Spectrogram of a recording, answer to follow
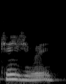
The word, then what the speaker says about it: TRSU: Users can stake TRSU, uh, it's pronounced treasury, yeah, into a liquidity mining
